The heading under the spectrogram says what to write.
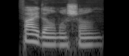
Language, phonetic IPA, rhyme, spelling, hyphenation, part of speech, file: Hungarian, [ˈfaːjdɒlmɒʃɒn], -ɒn, fájdalmasan, fáj‧dal‧ma‧san, adverb, Hu-fájdalmasan.ogg
- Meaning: painfully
